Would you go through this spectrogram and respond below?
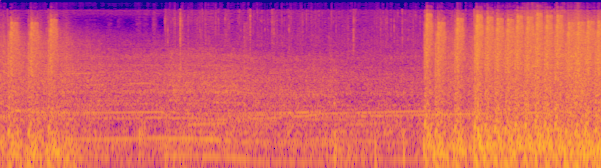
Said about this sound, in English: Let's hope that these machine guns make up for it.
